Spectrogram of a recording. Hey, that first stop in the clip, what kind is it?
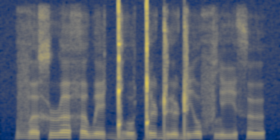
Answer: click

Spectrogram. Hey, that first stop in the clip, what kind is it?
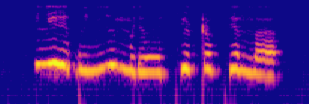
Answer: implosive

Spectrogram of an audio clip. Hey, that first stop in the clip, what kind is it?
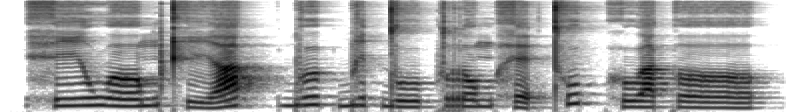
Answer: aspirated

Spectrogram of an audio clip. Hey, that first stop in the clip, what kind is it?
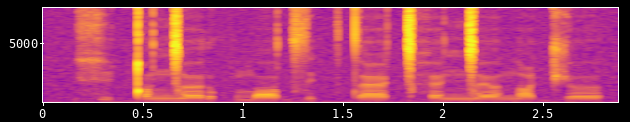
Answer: click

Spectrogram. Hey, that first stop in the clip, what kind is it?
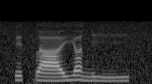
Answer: plain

